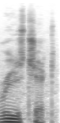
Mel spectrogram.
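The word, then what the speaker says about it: Rzucek: That's how you say it. Ruse chick.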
